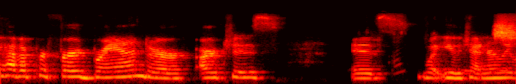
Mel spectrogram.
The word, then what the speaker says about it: Arches: get in the sheet, like Arches has, I guess you're supposed to pronounce it Arch. I always say it wrong.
